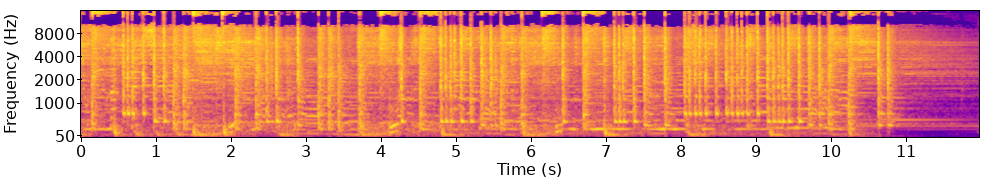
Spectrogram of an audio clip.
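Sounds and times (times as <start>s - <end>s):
acoustic drum kit playing: 0.0s - 11.7s
backing track music: 0.0s - 11.9s.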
